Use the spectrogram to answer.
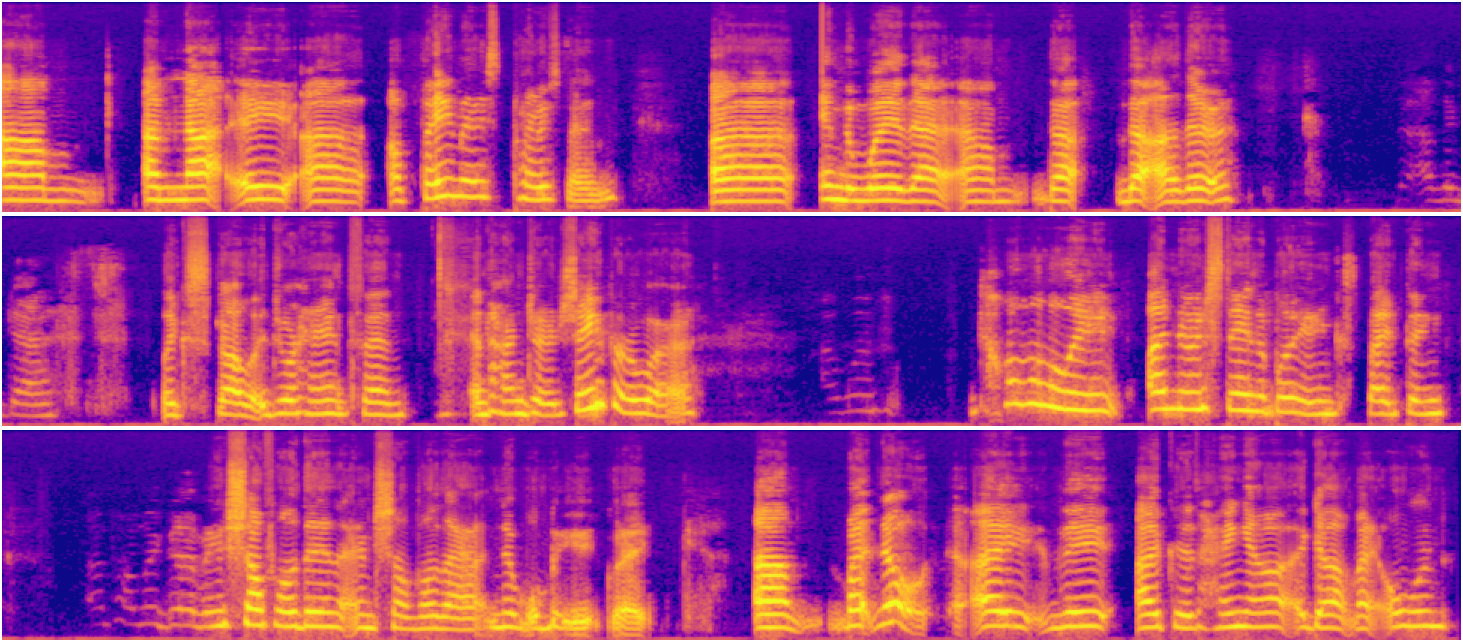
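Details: Adult woman with mild cerebral palsy, which she says mainly affects her speech and motor skills, speaking in a real podcast interview; mild dysarthria (cerebral palsy).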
